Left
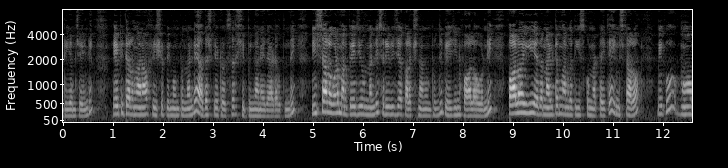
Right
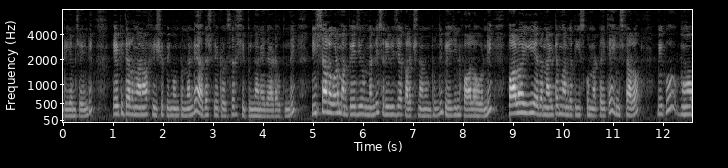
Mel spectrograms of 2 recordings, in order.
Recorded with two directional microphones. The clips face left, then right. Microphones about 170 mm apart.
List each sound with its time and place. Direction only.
0.0 s a woman's voice: centre (ahead or behind)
